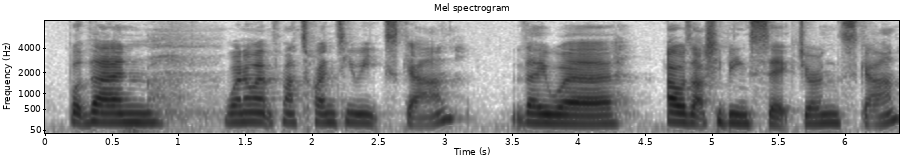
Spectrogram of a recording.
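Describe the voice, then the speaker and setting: A woman speaks in a Sheffield accent at medium pitch with fairly even intonation. The recording is very clean, with a silent background. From northern England, Sheffield. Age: 30s. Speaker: interviewee sharing a pregnancy illness. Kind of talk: casual interview. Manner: slower than usual.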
